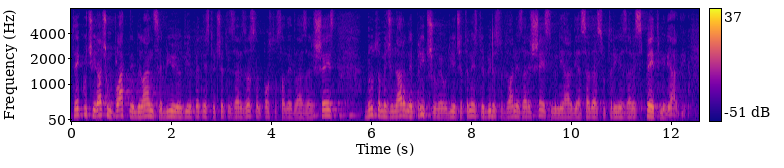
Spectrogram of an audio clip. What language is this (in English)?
Croatian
